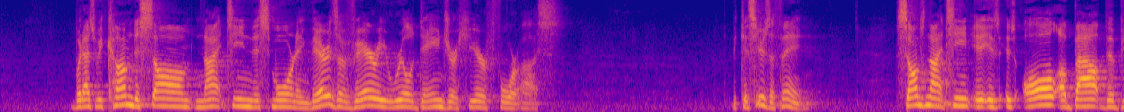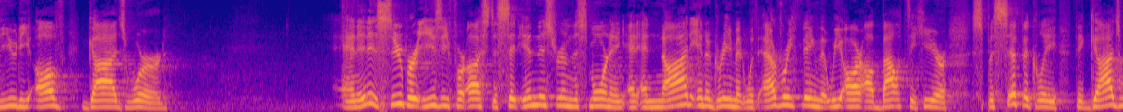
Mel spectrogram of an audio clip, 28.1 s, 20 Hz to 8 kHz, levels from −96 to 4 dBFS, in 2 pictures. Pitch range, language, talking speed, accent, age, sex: 165-195 Hz, English, 135 wpm, American, 40-59, male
